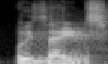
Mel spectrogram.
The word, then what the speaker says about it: oocyte: Then it is looking at group of persons had forced a minor girl to sell her oocytes to private hospitals.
